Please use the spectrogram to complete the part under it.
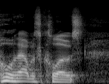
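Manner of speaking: ordinary delivery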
